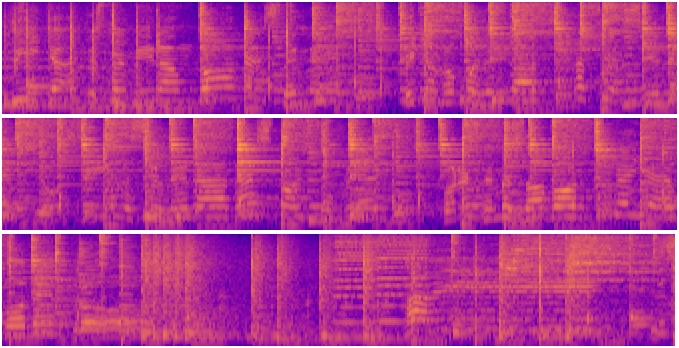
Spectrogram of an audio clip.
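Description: Live tropical dance band playing an instrumental passage with a steady dance beat on drum kit and percussion, with saxophones, trumpet and electric guitar.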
